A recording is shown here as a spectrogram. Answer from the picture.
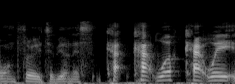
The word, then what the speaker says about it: Katwe: Just coming back to the film briefly, are you sure you've actually pronounced the title correctly? Because it sounds like Katwe. – That is the Ugandan pronunciation.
